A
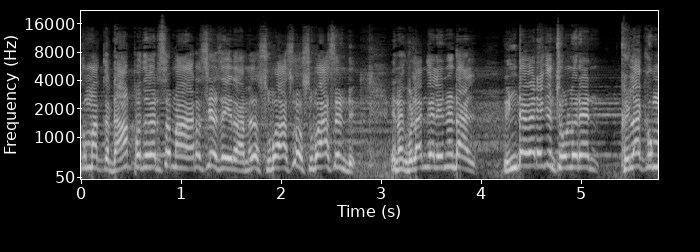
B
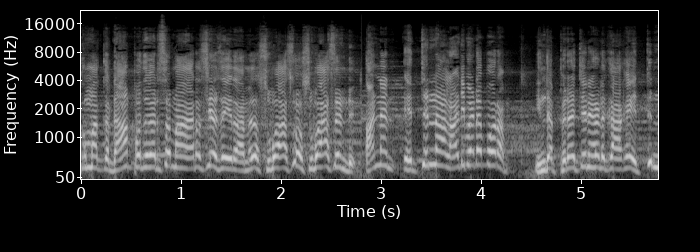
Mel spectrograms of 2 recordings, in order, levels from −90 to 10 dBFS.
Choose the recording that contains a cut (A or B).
B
